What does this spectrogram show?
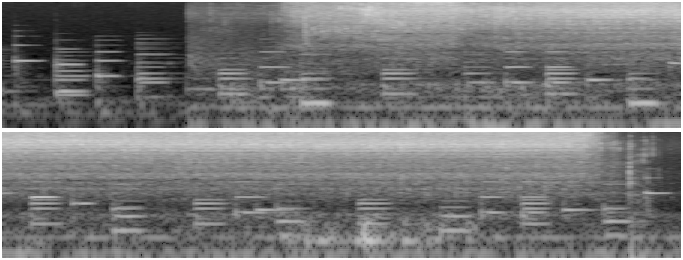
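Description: A steady, loud hiss comes in suddenly about a second in and lasts about seven seconds before stopping, over light plucked background music.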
